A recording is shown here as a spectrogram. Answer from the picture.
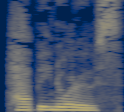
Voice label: "Happy Nowruz", English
